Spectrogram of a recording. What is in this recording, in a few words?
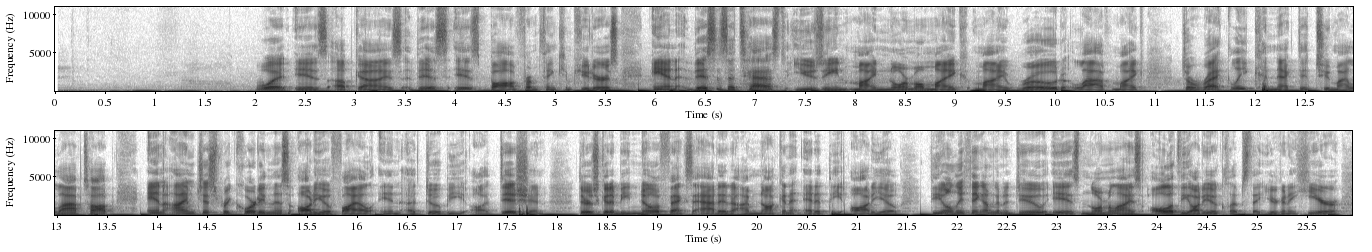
mic outside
